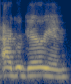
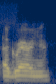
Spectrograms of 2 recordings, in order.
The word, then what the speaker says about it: agrarian: the Hebrews the Israelites they were an aggregarian is that correct an aggregorian culture uh agrarian agrarian there you go I said you did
